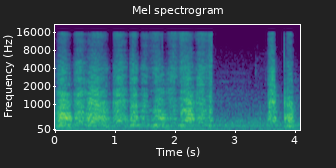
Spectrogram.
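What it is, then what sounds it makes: Fingernail scratching on a wooden plank sign. A fingertip with a short painted nail traces and scratches along the printed letters of a flat, solid whitewashed wooden plank wall sign reading "grateful hearts gather here." Dry, raspy scratching strokes run almost continuously for about two and a half seconds, fall quiet for a moment, then return as a couple of brief, bright scrapes.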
